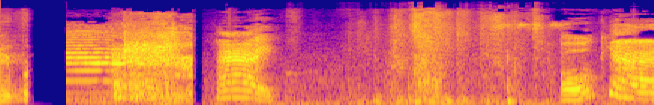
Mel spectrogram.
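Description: A kitten gives short, arched meows that rise and fall, mixed with people talking and laughing.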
